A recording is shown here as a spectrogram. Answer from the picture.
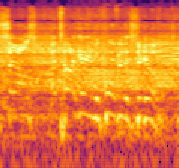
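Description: Faint NBA game broadcast audio: a commentator talking quietly over steady arena crowd noise.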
